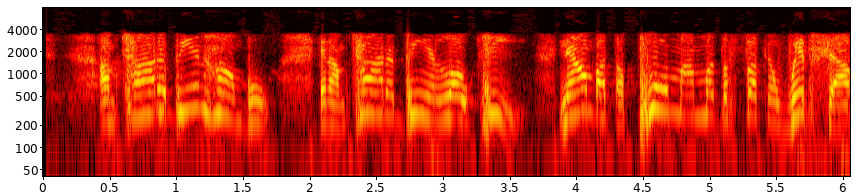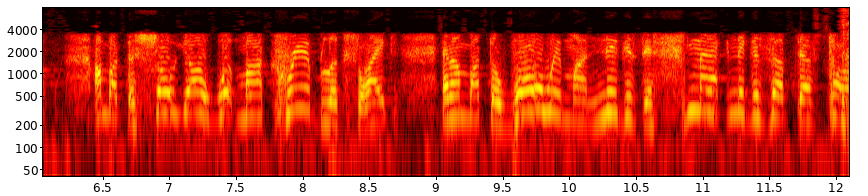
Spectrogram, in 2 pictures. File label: rant; ray j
